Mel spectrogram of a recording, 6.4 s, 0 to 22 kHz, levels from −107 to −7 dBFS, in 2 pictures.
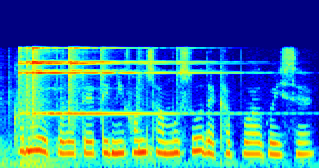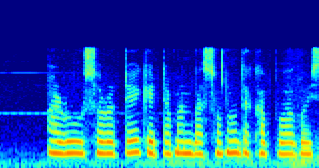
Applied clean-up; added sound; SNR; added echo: none; Doorbell; -4 dB; none.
